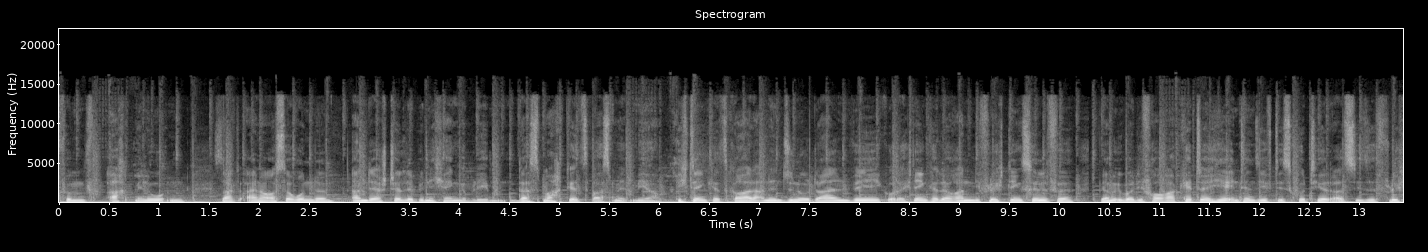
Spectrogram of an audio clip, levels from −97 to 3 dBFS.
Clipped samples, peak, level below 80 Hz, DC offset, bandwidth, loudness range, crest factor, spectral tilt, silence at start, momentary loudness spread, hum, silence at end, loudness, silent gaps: under 0.1%; 0 dBFS; -32 dBFS; under 0.1%; 14 kHz; 3 LU; 14 dB; -7.5 dB/octave; 0 s; 7 LU; none; 0 s; -15 LUFS; none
